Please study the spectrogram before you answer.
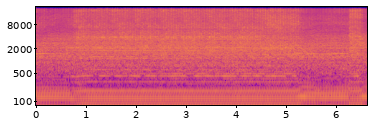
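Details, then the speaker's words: Mi-T-M 4000 PSI, 4 GPM gas pressure washer, gun valve open, thermal relief valve leaking. Steady, even engine drone with the pump pulling water, no misses or knocks. Runs healthy under load; the pump was expected to stutter but didn't. "Oh yeah. Hey, man, I tell you what, I'm fairly impressed with that. That worked out. I expected to find something else wrong here."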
